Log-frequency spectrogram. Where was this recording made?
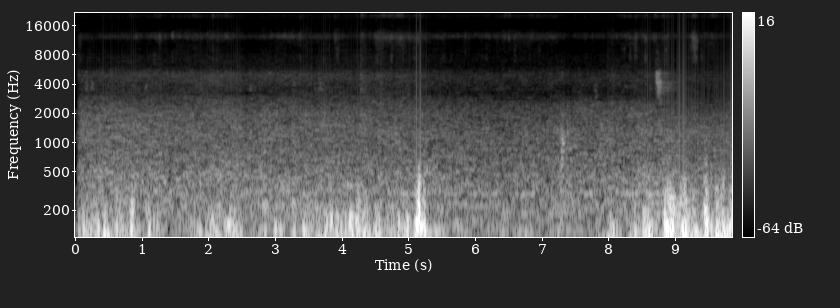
in a residential area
